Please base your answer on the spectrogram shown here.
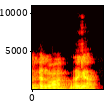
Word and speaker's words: Benoit Legat: There's yourself, Benoit Legat. Is that how you pronounce? Yeah, Benoit Legat.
